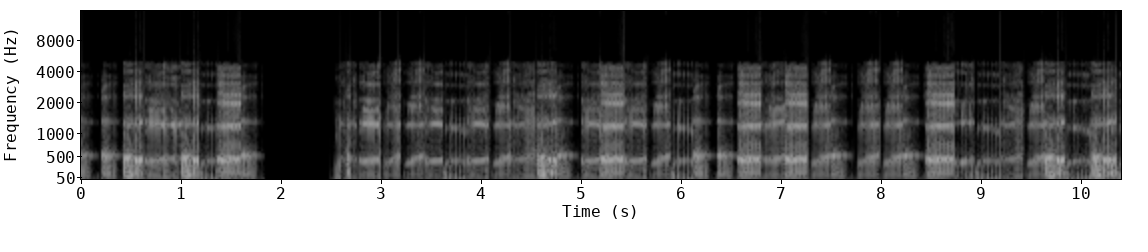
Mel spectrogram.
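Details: Repeated burping: a long run of loud belches in quick succession with brief pauses.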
